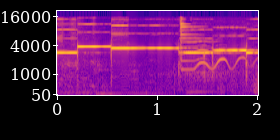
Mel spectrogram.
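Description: Electronic alarm from a hand-held megaphone's siren: loud high beeping tones switching back and forth between two pitches, with a short warbling tone a bit over a second in.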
